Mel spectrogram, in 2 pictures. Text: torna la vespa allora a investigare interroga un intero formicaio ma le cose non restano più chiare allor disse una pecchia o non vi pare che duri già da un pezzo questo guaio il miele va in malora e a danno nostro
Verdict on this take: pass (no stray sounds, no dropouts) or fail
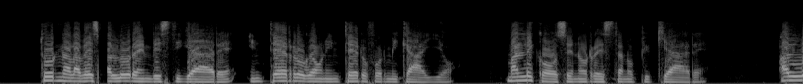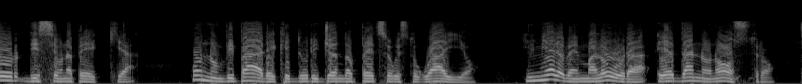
pass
